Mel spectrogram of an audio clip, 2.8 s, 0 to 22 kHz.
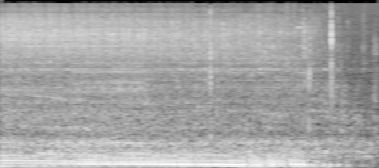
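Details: Mazda RX-7 rotary with a hard-start problem, restarted after plugs were pulled and a paper test showed no fuel, water or oil, raw fuel smell: lumpy revving that surges, sags and dies; rough running, cause unconfirmed.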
